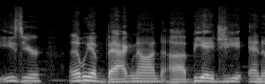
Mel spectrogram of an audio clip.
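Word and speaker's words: Bagnon: and then we have bagging on ba GN o n actually a little interesting way of pronouncing that is bagging on people call it different ways but this basically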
